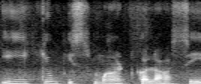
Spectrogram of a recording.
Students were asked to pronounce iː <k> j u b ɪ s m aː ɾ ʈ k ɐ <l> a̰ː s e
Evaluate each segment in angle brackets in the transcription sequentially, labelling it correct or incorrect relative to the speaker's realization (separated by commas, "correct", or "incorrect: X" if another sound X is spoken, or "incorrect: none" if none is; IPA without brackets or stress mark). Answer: correct, correct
